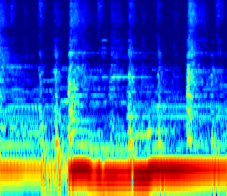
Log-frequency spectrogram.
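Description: A rock band playing live: electric guitars through amplifiers over a drum kit with cymbal hits, and loud low sustained notes underneath. No vocals.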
